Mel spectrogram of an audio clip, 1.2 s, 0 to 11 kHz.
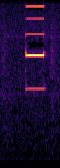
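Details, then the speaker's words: Yaesu FT-901DM transceiver with no transmit drive and no audio: continuity tester across a relay contact gives one short high beep only when the contact is pushed up; the contact needs bending up slightly to close, restoring audio. "as you can see here when I push that contact a little bit up it makes contact so this this contact needs to be bent up just a hair so it'll make contact"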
